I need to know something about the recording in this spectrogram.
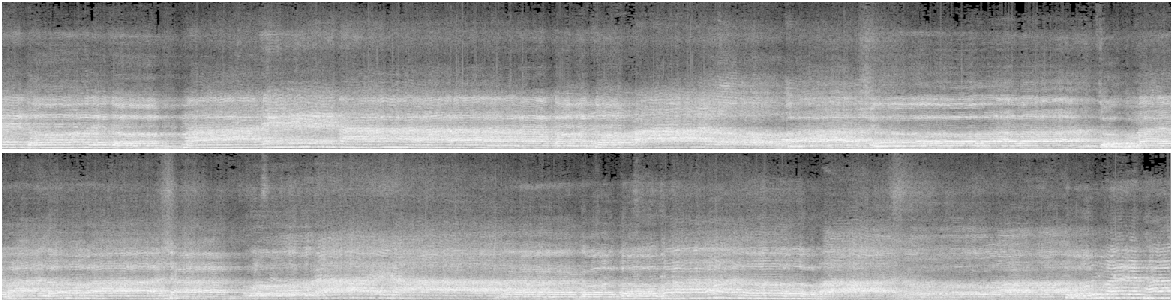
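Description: Men's voices chanting a Bengali Sufi devotional song (sama) together, steady and continuous, with a few brief breaks between phrases.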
